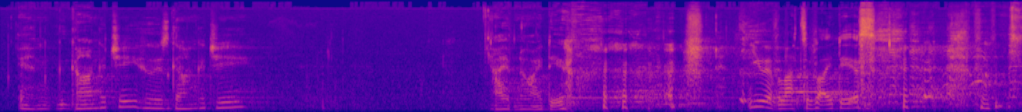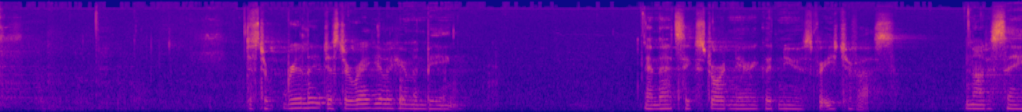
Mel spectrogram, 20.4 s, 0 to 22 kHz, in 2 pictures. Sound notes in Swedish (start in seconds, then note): 5.7 alla skrattar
